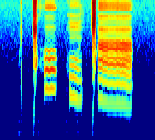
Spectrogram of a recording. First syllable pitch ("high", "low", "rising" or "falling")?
high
